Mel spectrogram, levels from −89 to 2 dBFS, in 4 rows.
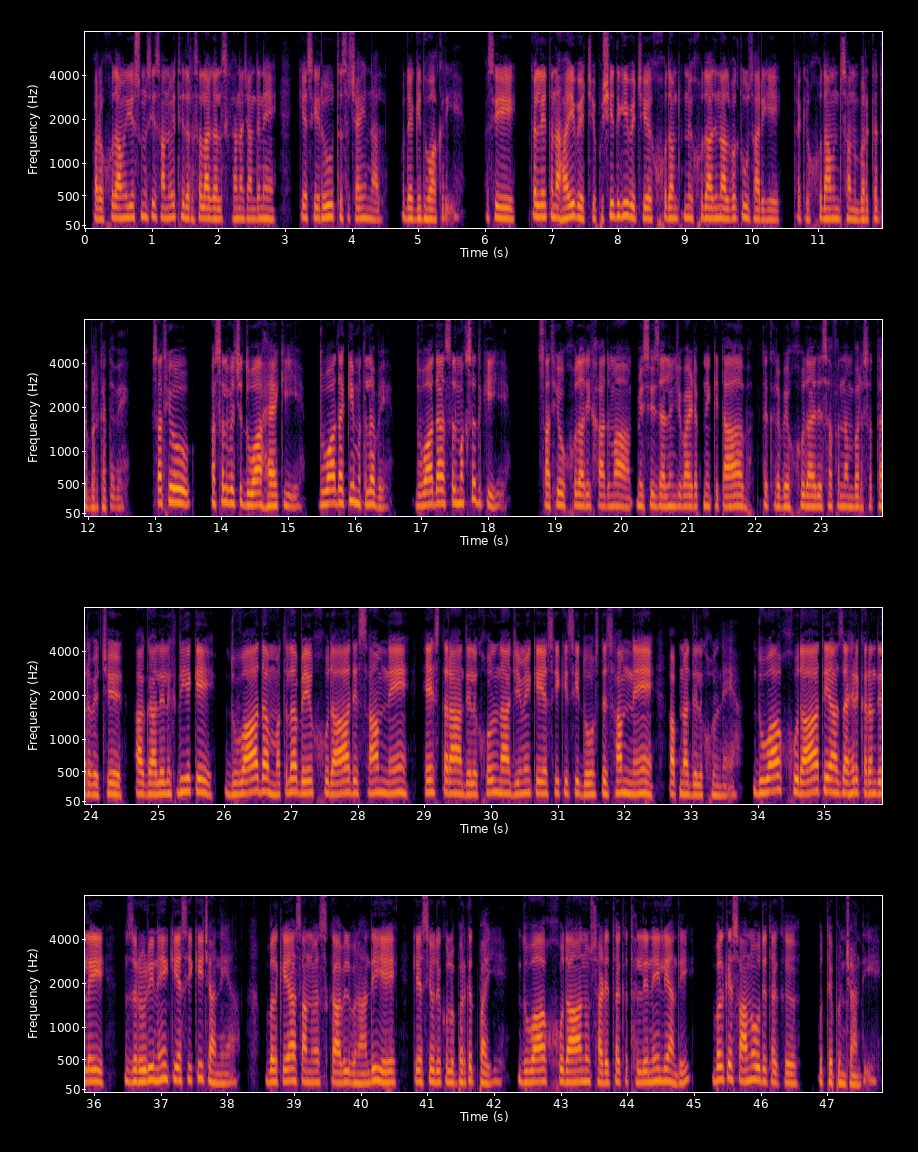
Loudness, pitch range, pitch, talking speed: -22 LUFS, 155-180 Hz, 170 Hz, 185 wpm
